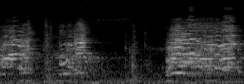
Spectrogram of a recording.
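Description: Geese on a small farm honk loudly in two bursts, a dense cluster of harsh calls at the start and another at the end, with a quieter gap of scattered honks between, close to the listener.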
